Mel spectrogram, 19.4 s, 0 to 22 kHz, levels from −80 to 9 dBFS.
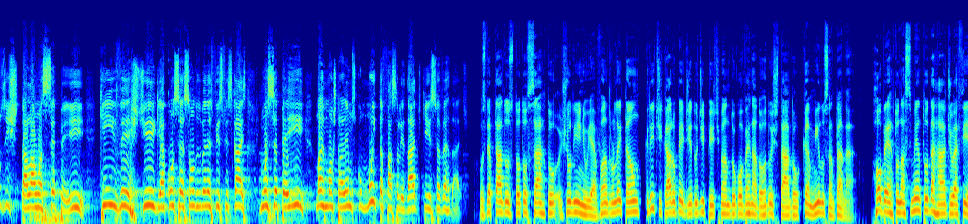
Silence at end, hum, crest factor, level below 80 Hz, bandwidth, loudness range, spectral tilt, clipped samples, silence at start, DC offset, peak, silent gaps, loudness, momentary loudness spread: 0 s; none; 12 dB; -34 dBFS; 15 kHz; 3 LU; -6.5 dB/octave; under 0.1%; 0 s; under 0.1%; -2 dBFS; 9.40-9.46 s; -16 LUFS; 7 LU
